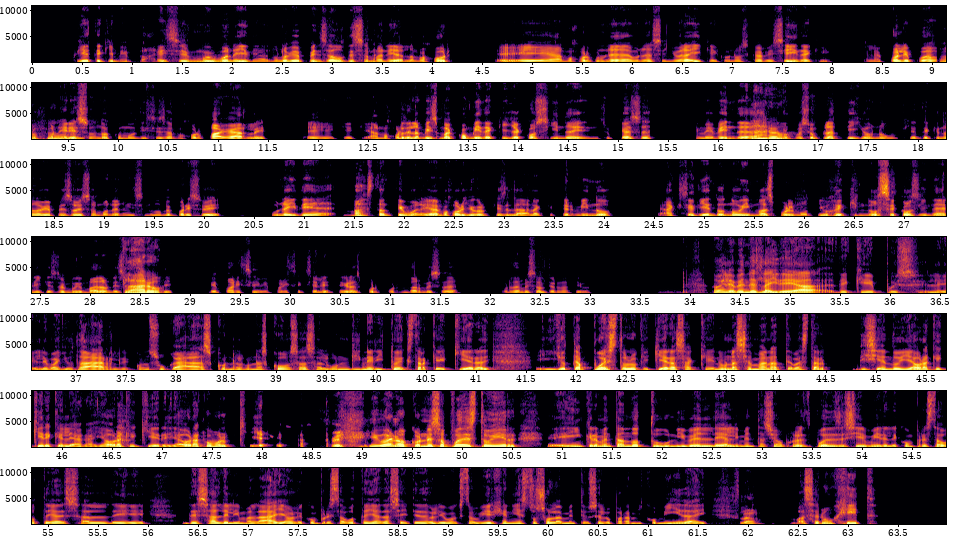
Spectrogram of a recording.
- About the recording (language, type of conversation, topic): Spanish, advice, ¿Cómo puedo organizarme mejor si no tengo tiempo para preparar comidas saludables?
- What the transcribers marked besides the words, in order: tapping; laughing while speaking: "motivo"; chuckle; laughing while speaking: "quiere?"; laughing while speaking: "Si. Sí"; laugh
